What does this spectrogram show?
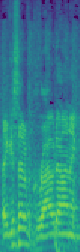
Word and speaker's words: Groudon: I guess I'd have Groudon and Kyogre the proper way to pronounce them they pronounce it rude on and Kyogre e and it's kind of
